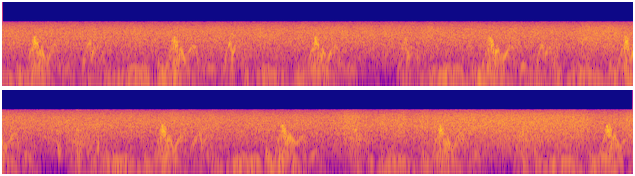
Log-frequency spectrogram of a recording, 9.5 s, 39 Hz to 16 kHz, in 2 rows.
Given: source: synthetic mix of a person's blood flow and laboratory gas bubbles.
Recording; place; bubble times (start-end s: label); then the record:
Doppler ultrasound of blood flow; precordium
5.12-5.58 s: bubbles
From the record:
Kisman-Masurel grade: 112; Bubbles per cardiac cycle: 1 to 2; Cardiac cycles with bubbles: 1 to 10%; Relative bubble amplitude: moderate (0.250 to 0.450); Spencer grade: 1 (occasional bubble signal discernible with the cardiac motion signal, with majority of cardiac periods free of bubbles); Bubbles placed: only in the low amplitude regions of the cardiac cycle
